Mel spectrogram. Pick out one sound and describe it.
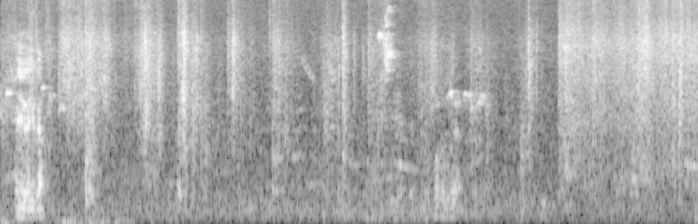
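Footsteps scuff on rough ground outdoors.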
